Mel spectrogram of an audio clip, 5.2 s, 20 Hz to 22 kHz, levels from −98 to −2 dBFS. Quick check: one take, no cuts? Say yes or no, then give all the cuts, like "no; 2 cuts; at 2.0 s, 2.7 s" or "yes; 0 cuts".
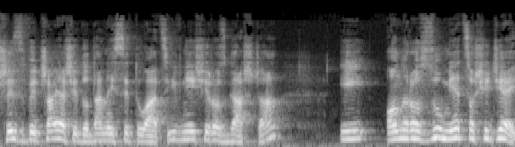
yes; 0 cuts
